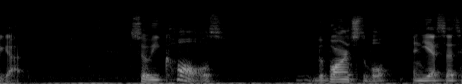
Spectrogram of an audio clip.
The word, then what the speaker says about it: Barnstable: When we first went, I called it, it's a talent, I called it Barnes Table because it looks like the word Barnes.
